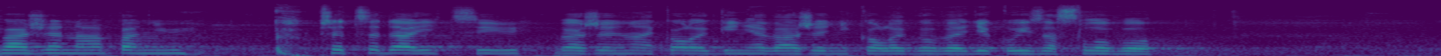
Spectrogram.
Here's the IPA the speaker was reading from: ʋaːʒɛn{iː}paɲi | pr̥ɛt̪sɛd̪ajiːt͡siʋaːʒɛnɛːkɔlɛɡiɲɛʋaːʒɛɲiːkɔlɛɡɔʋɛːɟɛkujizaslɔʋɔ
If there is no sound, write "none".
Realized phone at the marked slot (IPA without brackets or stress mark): aː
